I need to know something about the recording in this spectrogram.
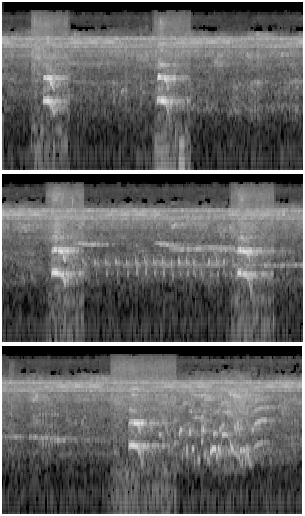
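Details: A deer in the jungle gives sharp, loud alarm barks about every two and a half seconds, warning its herd of a lurking tiger.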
